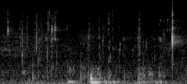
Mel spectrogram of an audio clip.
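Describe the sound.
A mouth chews a candied prickly pear cube, making soft, moist, squishy sounds: a few muffled bites and smacks, fairly quiet and irregular.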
